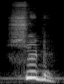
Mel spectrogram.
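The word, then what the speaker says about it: should: हथेली, पाम, काम, सुकून, हाफ, निस्फ यानी आधा, वॉक चलना, फॉक गुरोह इंसानी, टॉक गुफ्तगू, शुड चाहिए, वुड जाएगा, कुड सकना।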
